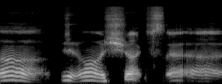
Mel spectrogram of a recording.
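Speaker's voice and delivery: faltering, defeated stammer. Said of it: "this character's like".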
